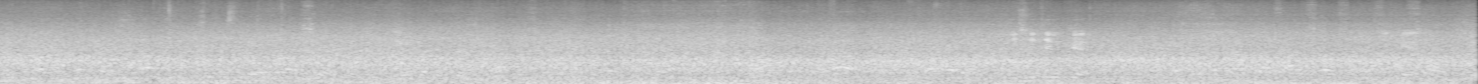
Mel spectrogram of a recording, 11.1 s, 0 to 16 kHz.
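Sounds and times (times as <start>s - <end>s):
highway traffic noise: 0.0s - 11.0s
voices talking: 0.0s - 11.0s.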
